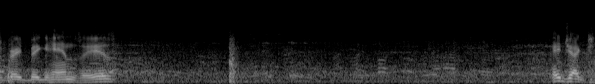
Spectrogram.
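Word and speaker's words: Hajdek: Hayjack's name is spelled H-A-J-D-E-K. Hayjack. It's Bohemian, I believe.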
